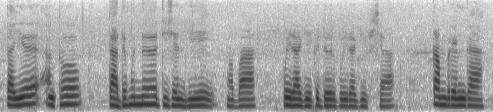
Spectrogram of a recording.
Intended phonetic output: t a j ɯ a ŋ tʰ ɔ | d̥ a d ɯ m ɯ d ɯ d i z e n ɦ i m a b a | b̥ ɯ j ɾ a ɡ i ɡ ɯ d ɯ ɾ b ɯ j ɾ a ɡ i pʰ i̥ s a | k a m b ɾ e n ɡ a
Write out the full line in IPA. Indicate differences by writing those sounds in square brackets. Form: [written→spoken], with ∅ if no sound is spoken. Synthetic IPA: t a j ɯ a ŋ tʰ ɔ | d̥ a d ɯ m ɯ [d→n] ɯ d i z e n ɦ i m a b a | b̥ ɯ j ɾ a ɡ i ɡ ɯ d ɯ ɾ b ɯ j ɾ a ɡ i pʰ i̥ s a | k a m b ɾ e [n→ŋ] ɡ a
